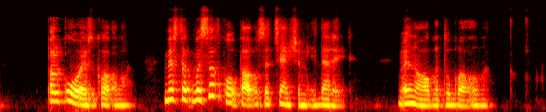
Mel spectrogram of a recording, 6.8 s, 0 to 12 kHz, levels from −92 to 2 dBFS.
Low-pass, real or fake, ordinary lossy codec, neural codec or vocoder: 7.2 kHz; fake; Opus, 32 kbps; codec, 16 kHz, 1 kbps, FunCodec, trained on LibriTTS, 50 frames a second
